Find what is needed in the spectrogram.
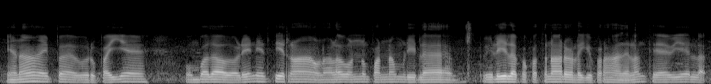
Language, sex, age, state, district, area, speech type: Tamil, male, 30-45, Tamil Nadu, Tiruvarur, rural, spontaneous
